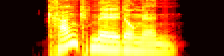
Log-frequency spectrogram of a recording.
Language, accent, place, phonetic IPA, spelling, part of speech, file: German, Germany, Berlin, [ˈkʁaŋkˌmɛldʊŋən], Krankmeldungen, noun, De-Krankmeldungen.ogg
- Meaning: plural of Krankmeldung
